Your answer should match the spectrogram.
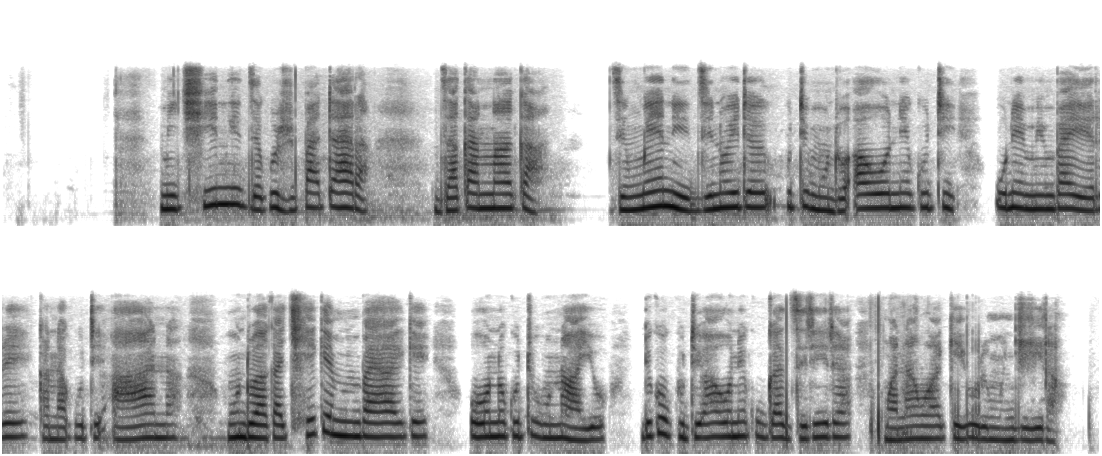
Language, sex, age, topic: Ndau, female, 18-24, health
